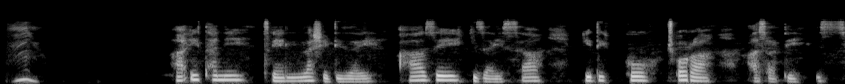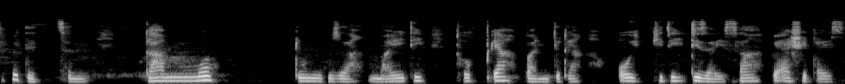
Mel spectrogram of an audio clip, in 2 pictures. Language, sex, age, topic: Gamo, female, 25-35, government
